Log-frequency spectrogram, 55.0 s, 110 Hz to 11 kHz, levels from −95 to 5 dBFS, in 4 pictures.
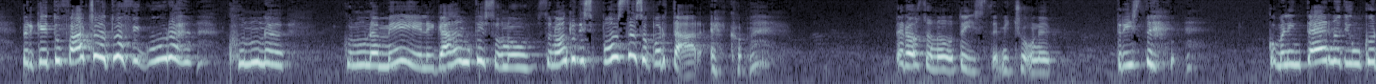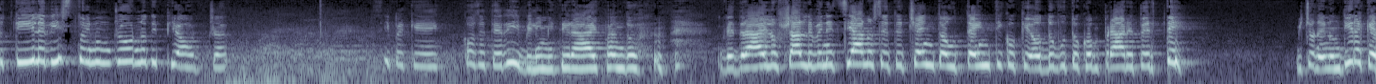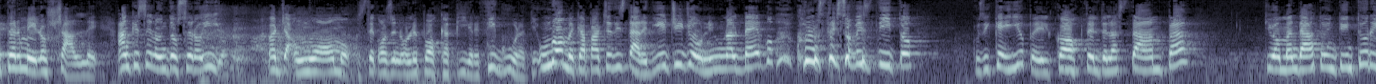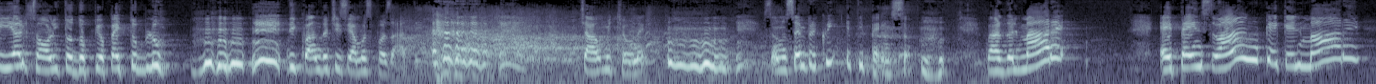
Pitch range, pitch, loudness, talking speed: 260-360 Hz, 295 Hz, -18 LUFS, 145 wpm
